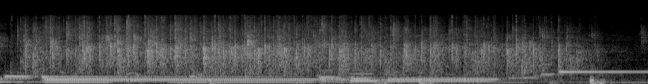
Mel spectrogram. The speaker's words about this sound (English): Let's give another round of applause for the ….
